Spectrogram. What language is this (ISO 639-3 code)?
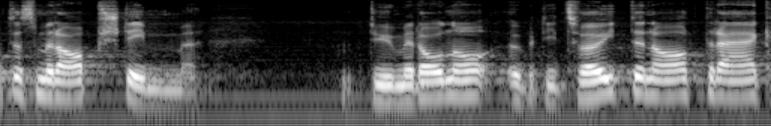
gsw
